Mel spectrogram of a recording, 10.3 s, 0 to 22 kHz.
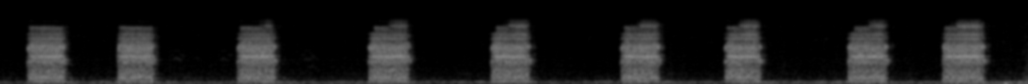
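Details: Barn owl pair bonding in an owl box at a corral, late afternoon, 26 February 2023. Harsh breathy hisses, each about half a second, repeated steadily nearly once a second, nine in a row, over a low constant hum.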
